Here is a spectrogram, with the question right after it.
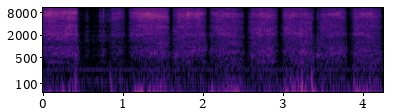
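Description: A light, solid pine moulding board about 30 cm long is held in gloved hands and rubbed with a small piece of sandpaper along its carved groove. Repeated back-and-forth strokes make a bright, airy scratching hiss with short quiet gaps between them and almost no low end.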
